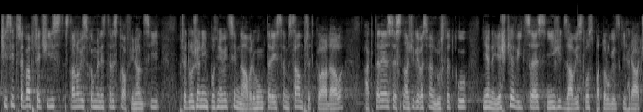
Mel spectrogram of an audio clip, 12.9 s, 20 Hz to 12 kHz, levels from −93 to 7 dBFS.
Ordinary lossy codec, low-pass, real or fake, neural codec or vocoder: AAC, 32 kbps; 7.2 kHz; real; none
